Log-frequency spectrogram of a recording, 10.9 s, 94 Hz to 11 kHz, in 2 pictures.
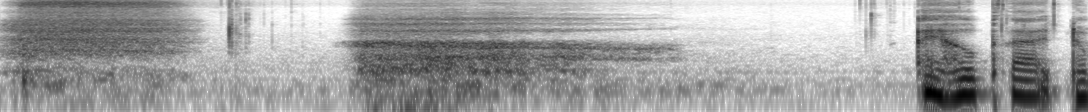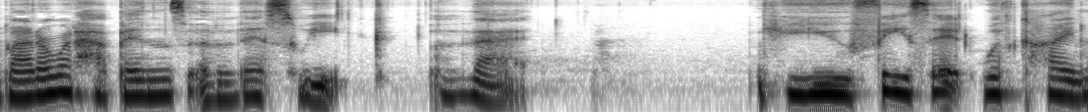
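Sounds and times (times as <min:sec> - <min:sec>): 
deep breath in: 0:01.7 - 0:03.5
speech: 0:04.6 - 0:08.2, 0:09.2 - 0:10.8.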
